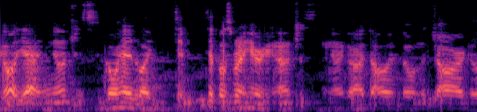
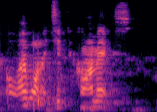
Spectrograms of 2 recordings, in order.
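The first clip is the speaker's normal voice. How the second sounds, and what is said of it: Poor imitation of a Boston accent. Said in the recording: “my terrible Boston accent”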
